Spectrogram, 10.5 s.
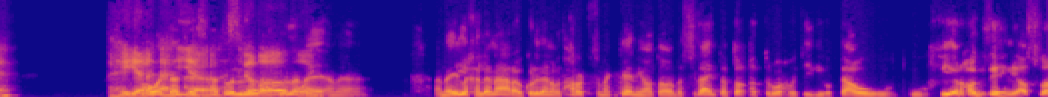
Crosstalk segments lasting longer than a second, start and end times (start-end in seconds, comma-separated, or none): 1.4-3.3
